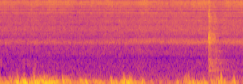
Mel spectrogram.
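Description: Skirt steak sears on a hot grill, giving off a steady, close sizzling hiss with a low rumbling undertone throughout and no voices.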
